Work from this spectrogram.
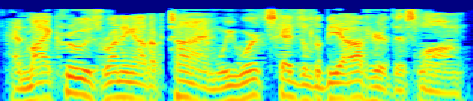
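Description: A man voicing an irritated, gruff male crew chief in a space construction story, curt and deep in audiobook dialogue. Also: animated, fast, highs cut off.

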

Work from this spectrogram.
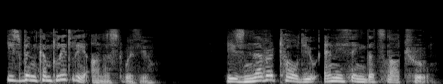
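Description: A man doing an earnest alien woman, raised high. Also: wildly swooping pitch, a little fast, husky, no echo, lo-fi sound, exaggerated voice. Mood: protesting. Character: gentle loving young alien woman.

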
